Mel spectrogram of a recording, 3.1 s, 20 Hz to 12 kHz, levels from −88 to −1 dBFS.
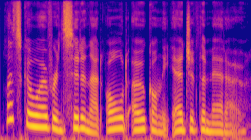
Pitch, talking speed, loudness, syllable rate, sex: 195 Hz, 285 wpm, -15 LUFS, 6.3 syllables/s, female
